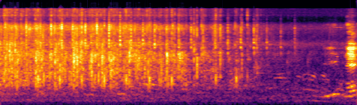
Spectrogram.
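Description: Crowd applause at an event, a dense steady clatter of clapping for several seconds that thins toward the end, a voice briefly heard at the close.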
